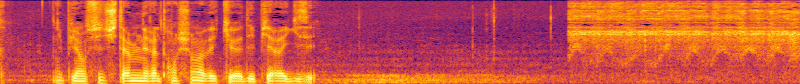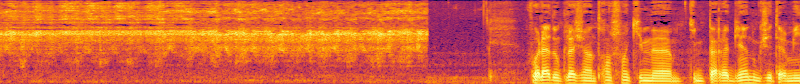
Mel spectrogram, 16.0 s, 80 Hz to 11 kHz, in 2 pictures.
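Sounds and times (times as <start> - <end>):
sharpening stone scraping axe: 5.7 - 12.3.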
